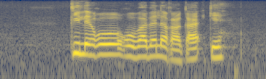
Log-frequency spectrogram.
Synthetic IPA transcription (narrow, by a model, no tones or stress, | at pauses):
t͡ɬʼileɣʊɣʊbabɛlɛɣakʼakʼɪ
